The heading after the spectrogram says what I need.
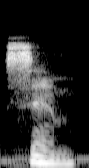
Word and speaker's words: SIEM: Uh SIM or SIM. Uh I won't I won't I won't uh harp on you if you call it same. I don't it doesn't matter to me.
